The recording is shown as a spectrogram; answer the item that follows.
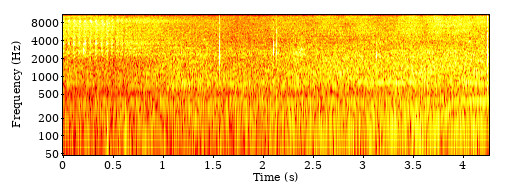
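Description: Faint steady hum of a Dynam Cub RC model plane's electric motor and propeller flying overhead, over a background hiss of outdoor noise; the motor tone grows clearer near the end. One sharp click about one and a half seconds in.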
